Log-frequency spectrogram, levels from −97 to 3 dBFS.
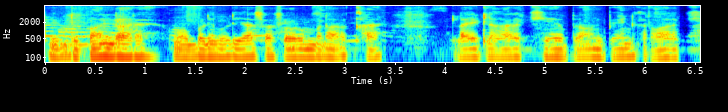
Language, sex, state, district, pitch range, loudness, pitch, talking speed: Hindi, male, Bihar, West Champaran, 100-105 Hz, -22 LUFS, 105 Hz, 185 wpm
